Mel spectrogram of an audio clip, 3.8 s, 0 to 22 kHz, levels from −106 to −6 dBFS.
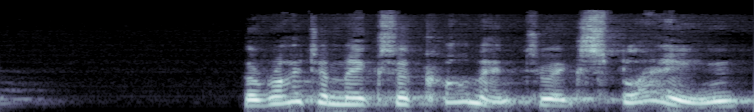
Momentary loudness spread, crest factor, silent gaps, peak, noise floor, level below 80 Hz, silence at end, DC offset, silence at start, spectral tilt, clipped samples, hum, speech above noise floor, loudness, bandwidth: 4 LU; 16 dB; none; -10 dBFS; -86 dBFS; -66 dBFS; 0 s; under 0.1%; 1.25 s; -4.5 dB/octave; under 0.1%; none; 63 dB; -24 LUFS; 15.5 kHz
